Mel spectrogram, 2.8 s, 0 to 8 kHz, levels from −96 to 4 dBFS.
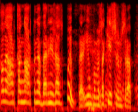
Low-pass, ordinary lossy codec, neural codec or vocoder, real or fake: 7.2 kHz; none; none; real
